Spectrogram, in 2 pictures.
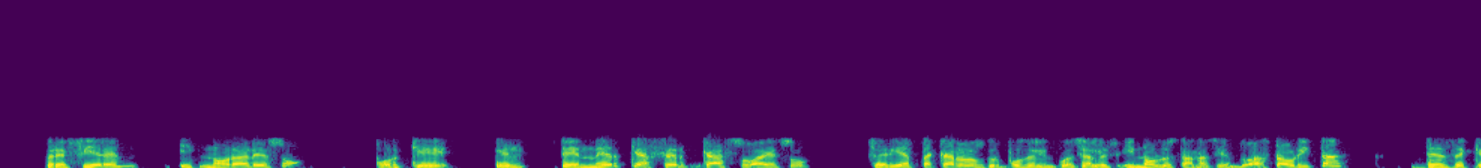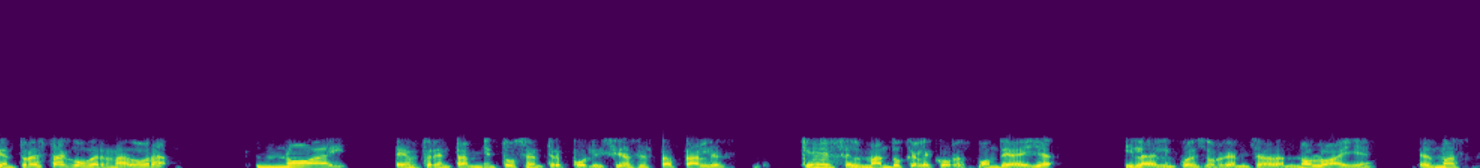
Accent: Mexico; y tenemos que, como mexicanos, acortar esas distancias

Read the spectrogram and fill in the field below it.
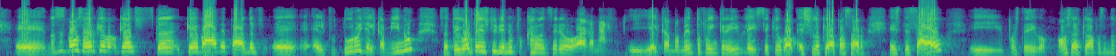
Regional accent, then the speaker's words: Tijuana, Baja California, Mexico; pero yo, por ejemplo, en Tijuana, de donde yo soy, pues mis familia me dijo que sí hubo 2-3 disturbios.

